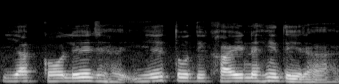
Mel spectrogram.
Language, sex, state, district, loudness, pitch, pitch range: Hindi, male, Bihar, Patna, -13 LUFS, 150 Hz, 145-160 Hz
